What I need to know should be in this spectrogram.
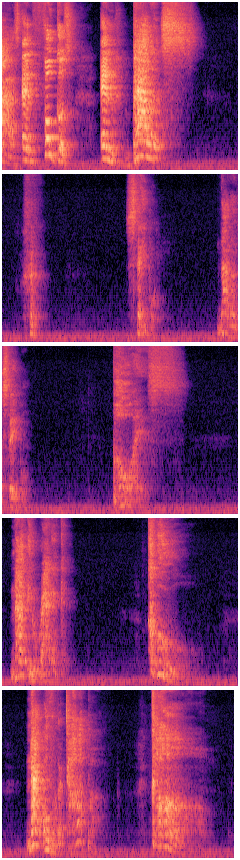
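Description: A middle-aged man speaks with emphasis into a close microphone, in short bursts with pauses.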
